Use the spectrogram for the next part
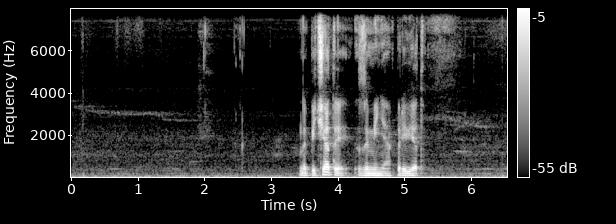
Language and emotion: Russian, neutral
